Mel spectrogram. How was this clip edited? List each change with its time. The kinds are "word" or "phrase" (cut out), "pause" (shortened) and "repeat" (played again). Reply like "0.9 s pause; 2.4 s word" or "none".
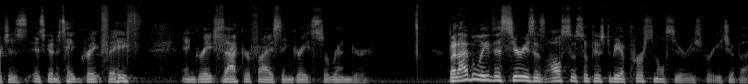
none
